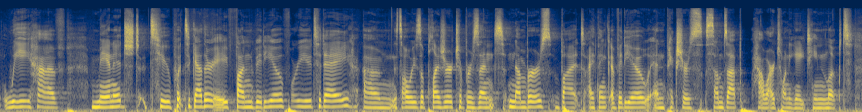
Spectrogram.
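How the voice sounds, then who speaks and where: A woman's voice: fairly low pitch, level tone, unhurried, clear, resonant tone. A woman representing a business district, giving an upbeat, proud presentation with fillers to a county board in a meeting chamber at a podium microphone. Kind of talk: public presentation at a government meeting.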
